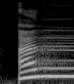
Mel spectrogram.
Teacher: Di sini ada hukum gunnah musyaddadah karena ada nun yang bertasydid. Maka cara membunyikannya adalah nunnya didengungkan, tahan kurang lebih 2 harokat. Anni. Ni mad tabi'i karena ada ya sukun didahului kasrah.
